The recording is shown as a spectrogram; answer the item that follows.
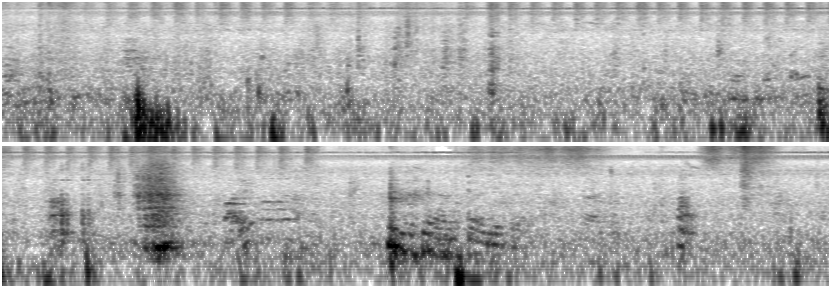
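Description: Near silence outdoors: faint insects chirping in an even pulse of about four beats a second, with a few soft thumps.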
